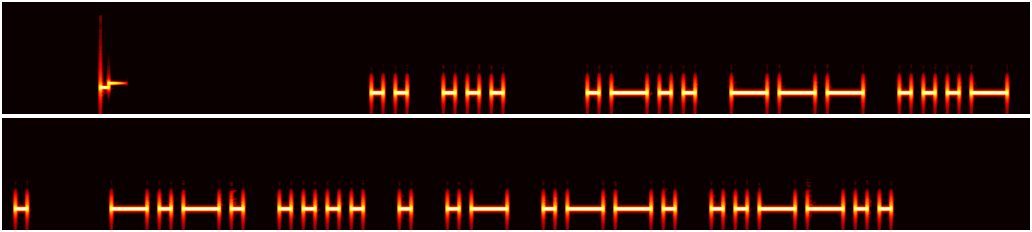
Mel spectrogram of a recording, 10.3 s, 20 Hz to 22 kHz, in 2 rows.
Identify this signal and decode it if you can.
Morse code, heard as a keyed tone, about 20 wpm, 700 Hz. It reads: IS LOVE CHEAP?
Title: Sentences from Top 1200 Words 20wpm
